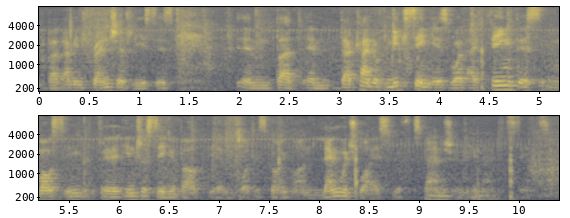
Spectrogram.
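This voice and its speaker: A man's voice: on the low side, measured pace, a little mellow. Man, academic commentator, hesitant, lots of fillers, distant, roomy echo. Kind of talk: academic discussion. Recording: roomy distant sound with faint noise.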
